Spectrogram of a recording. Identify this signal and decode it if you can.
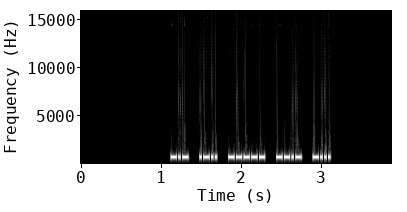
Morse code, heard as a keyed tone, about 46 wpm, spaced as for 34 wpm, 700 Hz. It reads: KL0QB
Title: USA Call Signs - 5 Characters - 2x Character Spacing - 50wpm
